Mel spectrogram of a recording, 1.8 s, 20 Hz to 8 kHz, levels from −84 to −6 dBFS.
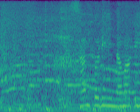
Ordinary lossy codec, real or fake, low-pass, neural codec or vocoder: none; fake; none; codec, 16 kHz, 6 kbps, DAC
